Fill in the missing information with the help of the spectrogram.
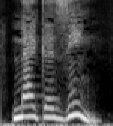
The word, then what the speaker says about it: magazine: 请朋友们注意啊， magazine 它的重音呢是在第三个音节，也就是 zin 上面，那么前面呢 mag 都不要重读，我们把最重的这个读音呢要放在 zin 上，大家试一下 magazine, magazine.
